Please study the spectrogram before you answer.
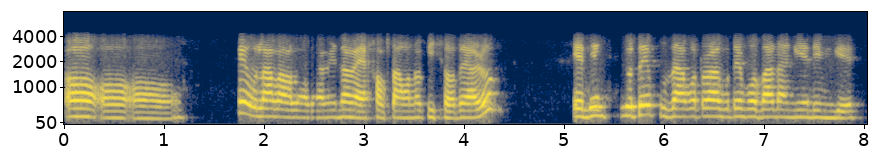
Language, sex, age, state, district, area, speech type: Assamese, female, 45-60, Assam, Golaghat, urban, conversation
